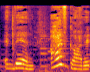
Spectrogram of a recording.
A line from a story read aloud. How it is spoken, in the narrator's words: she cried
